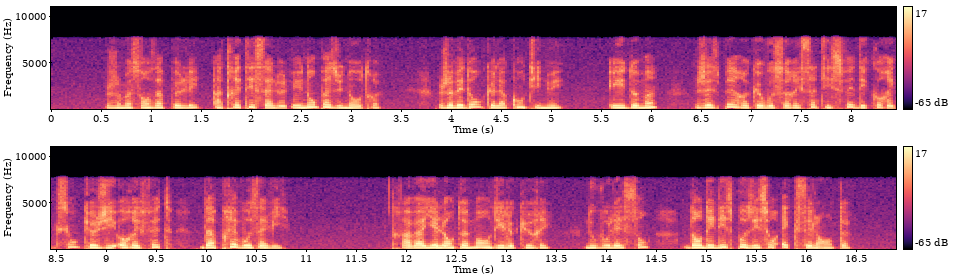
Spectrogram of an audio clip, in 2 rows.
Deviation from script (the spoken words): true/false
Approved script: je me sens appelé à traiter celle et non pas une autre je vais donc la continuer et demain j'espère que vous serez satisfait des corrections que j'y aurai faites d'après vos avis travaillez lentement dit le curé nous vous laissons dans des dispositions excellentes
false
